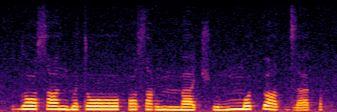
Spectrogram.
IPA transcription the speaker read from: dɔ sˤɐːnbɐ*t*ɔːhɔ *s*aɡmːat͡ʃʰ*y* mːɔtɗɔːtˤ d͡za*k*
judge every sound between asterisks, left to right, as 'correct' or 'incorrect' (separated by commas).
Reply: correct, incorrect, incorrect, correct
